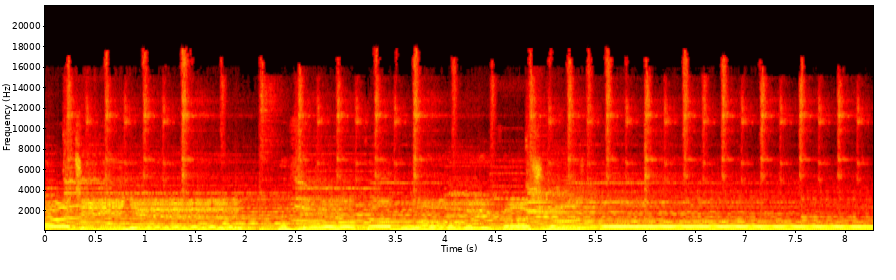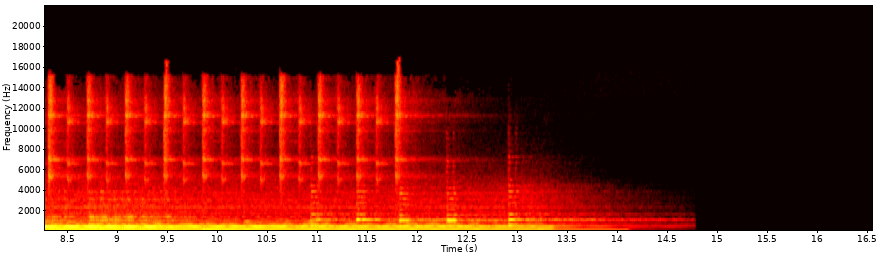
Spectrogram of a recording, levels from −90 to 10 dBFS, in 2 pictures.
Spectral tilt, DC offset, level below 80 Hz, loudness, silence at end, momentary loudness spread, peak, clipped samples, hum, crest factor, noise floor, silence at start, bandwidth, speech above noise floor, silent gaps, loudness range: -6 dB/octave; under 0.1%; -26 dBFS; -13 LUFS; 2.8 s; 10 LU; -2 dBFS; under 0.1%; none; 12 dB; under -90 dBFS; 0 s; 17.5 kHz; over 80 dB; none; 13 LU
